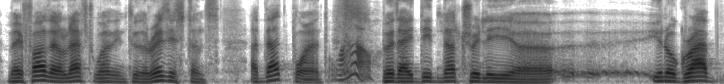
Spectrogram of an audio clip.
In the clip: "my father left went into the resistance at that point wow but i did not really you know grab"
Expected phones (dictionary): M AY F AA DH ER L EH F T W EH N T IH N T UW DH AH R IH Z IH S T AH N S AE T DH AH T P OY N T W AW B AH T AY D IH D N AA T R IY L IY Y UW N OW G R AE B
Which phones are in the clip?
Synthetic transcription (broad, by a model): M AY F AA DH ER L EH F T W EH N IH N T UW DH AH R IH Z IH S T AH N S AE T DH AH T P OY N T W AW B AH T AY D IH D N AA T R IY L IY Y UW N OW G R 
